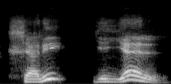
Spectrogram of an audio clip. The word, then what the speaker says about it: Chéri Yielle: But like I love how you say it. You have to say it that way now. You got to, man, because that's how you pronounce every syllable.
